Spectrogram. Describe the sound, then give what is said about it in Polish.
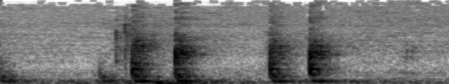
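Hesitant knocking sounds on a clinic door: dull, low knocks in two short groups separated by a brief pause, with no talk. “w którego ramach rozległo się do mej przychodni niepewne pukanie.”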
